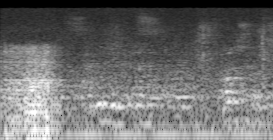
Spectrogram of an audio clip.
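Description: Faint hiss of the launch commentary's audio loop, which cuts off about half a second in as the channel closes after a call. A low steady hum is left under it.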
